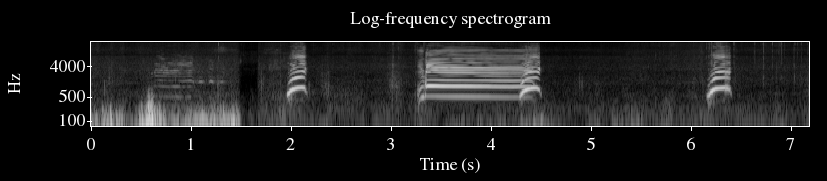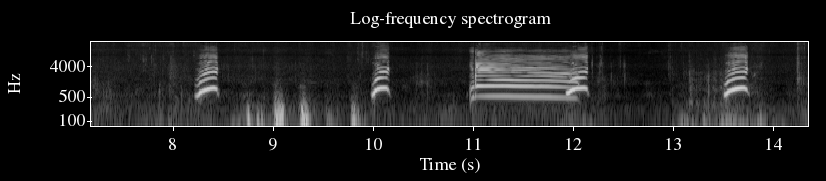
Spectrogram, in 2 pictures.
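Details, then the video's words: Goat repeatedly bleating: two long, flat, buzzy bleats of about a second each alternate with five brief, rising squeaky calls every one to two seconds, with faint low thumps and handling noise between. "Amazing sound call goat"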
